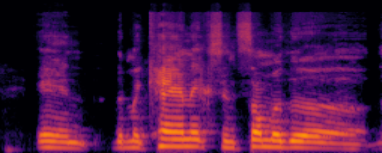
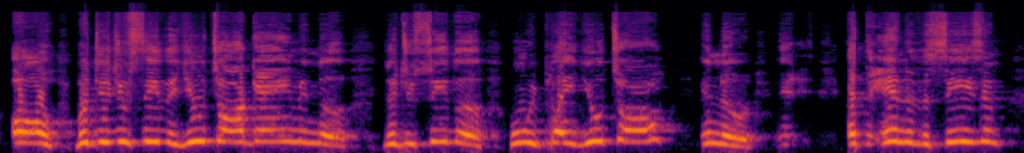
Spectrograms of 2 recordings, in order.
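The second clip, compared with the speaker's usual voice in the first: mock defensive whine; 7 semitones higher than usual. Mechanic defending his team.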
